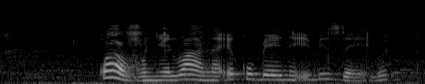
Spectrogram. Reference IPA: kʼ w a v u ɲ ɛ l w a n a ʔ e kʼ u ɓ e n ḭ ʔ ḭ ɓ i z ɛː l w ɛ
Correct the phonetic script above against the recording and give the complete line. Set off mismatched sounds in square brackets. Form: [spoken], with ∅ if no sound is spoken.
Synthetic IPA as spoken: kʼ w a v u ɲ ɛ l w a n a ʔ e kʼ u ɓ e n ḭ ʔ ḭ ɓ i z ɛː l w ɛ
